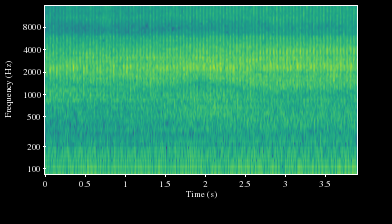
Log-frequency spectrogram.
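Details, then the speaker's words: Isuzu Panther 2.3 diesel after repair: steady idle with an even clatter about four beats a second, no misses or odd knocks; combustion is now smooth and the engine healthy. "Ini suara mesinnya seperti ini. Ada raungan macan. Kalau kerataannya sudah bagus."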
